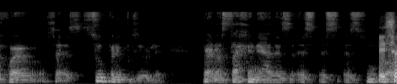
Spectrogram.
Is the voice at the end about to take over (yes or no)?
yes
